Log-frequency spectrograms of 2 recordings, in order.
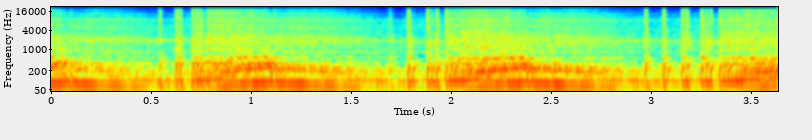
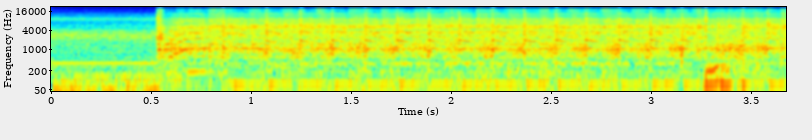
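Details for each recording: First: Turbo KA24DE swapped into RWD Honda Civic, map set, smart coils fully sequential: loud raspy drone with throttle blips, rough-edged from open hood dump exhaust but pulling evenly; running fine. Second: Turbo KA24DE swapped into RWD Honda Civic, first start-up: starter whir then lumpy uneven firing about four beats a second that never smooths; misfire from a bad cam trigger signal.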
